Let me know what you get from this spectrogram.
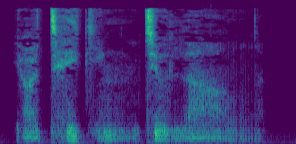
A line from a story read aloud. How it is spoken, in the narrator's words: the whisper said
